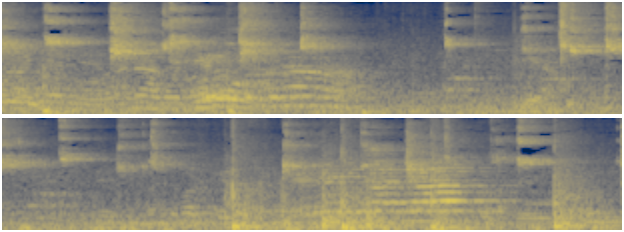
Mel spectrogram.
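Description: A basketball bouncing on a painted concrete court during play, a series of short thuds, mixed with talk from players and spectators and a cough about three seconds in.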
